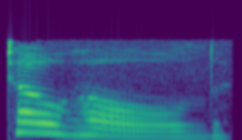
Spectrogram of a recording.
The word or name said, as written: toehold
